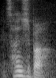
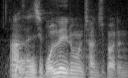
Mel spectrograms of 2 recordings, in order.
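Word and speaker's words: Sansibar: 로이에서 수입하고 있는 대표적인 산시바르 잔지바르 그냥 발음하기 편하게 예 산시바르 더넥타 어 크리스티 덜리 하고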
